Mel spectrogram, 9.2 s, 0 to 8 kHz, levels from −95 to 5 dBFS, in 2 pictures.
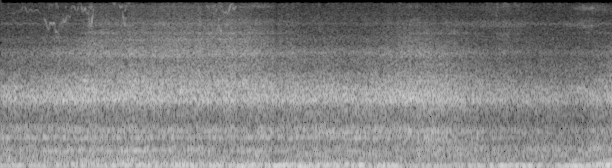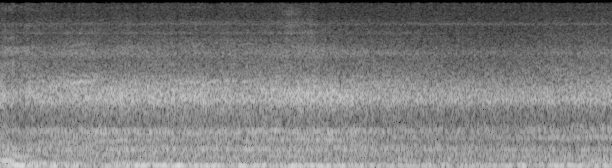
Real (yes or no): yes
